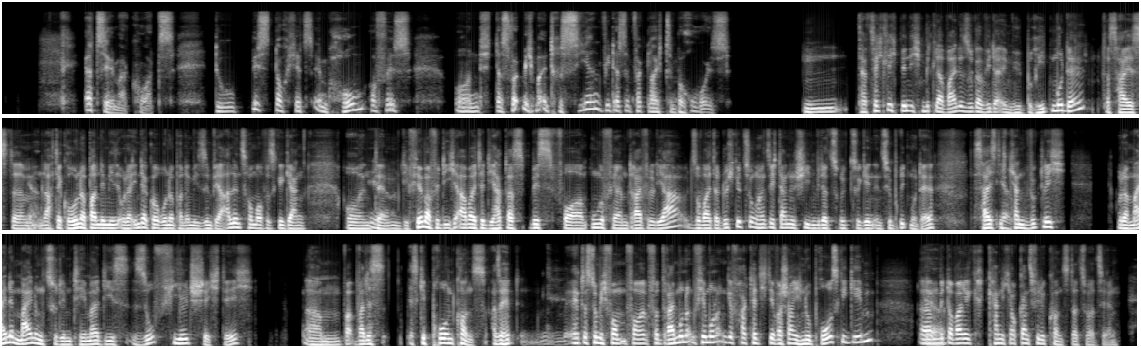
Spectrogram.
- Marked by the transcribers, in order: none
- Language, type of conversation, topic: German, podcast, Wie stehst du zu Homeoffice im Vergleich zum Büro?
